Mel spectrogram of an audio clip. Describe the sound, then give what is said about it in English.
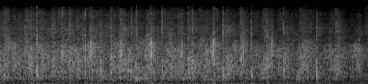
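Audience applause: dense, steady clapping from a crowd that runs the whole time at a moderate level. No single voice stands out. “we ought to give all of them a round of applause.”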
